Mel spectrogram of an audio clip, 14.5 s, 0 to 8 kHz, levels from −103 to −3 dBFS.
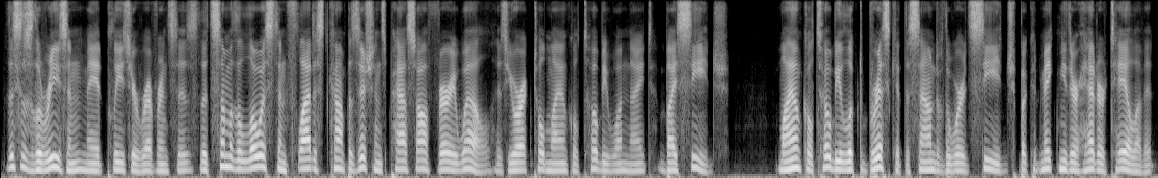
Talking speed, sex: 205 wpm, male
